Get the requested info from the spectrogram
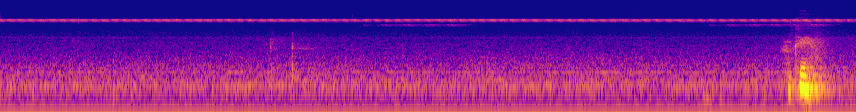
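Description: Near silence: quiet room tone with a faint, steady, high-pitched cricket trill.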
